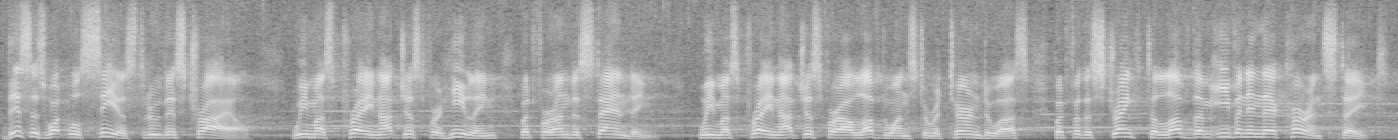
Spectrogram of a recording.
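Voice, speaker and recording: A man's voice: fairly high pitch, a little mellow, natural voice. A man playing a solemn small-town pastor preaching earnestly and rhetorically to a frightened flock in an audio drama. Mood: hopeful, urging. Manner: earnest, rhetorical, measured oratory.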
